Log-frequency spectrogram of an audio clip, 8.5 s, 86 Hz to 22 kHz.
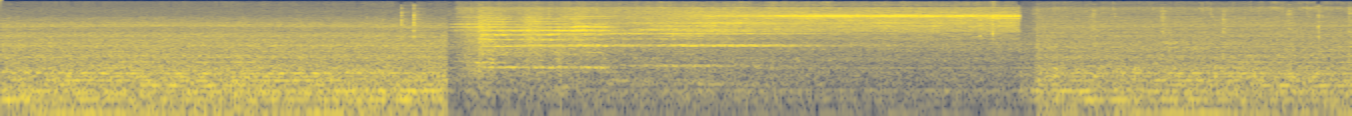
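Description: An express passenger train bound for Portsmouth Harbour in Train Simulator 2018 runs with a steady rumble of wheels on rail, dropping to a quieter interior drone with squealing tones midway, then returning to the louder run.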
